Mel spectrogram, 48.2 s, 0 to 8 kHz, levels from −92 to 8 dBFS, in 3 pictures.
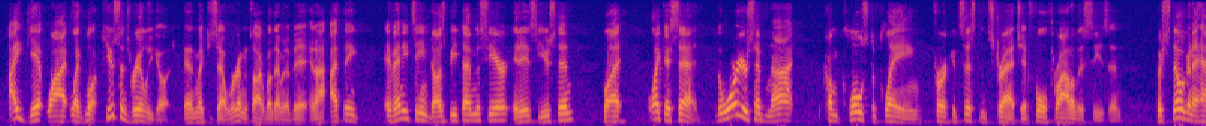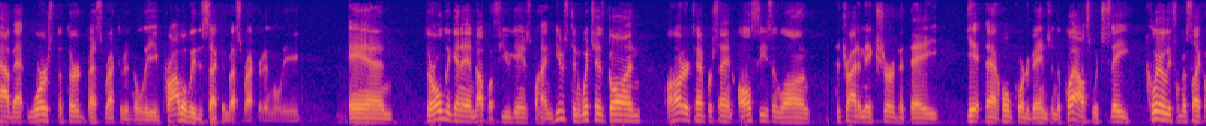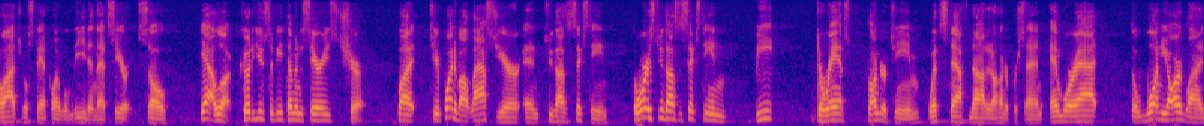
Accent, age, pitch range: American, 30-49, 105-150 Hz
